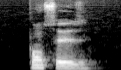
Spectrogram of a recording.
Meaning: sander, sanding machine (machine used for sanding)
- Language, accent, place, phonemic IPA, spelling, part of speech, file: French, France, Lyon, /pɔ̃.søz/, ponceuse, noun, LL-Q150 (fra)-ponceuse.wav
